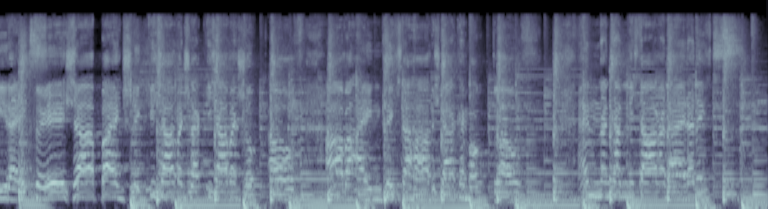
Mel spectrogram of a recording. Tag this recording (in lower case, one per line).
musical instrument
music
